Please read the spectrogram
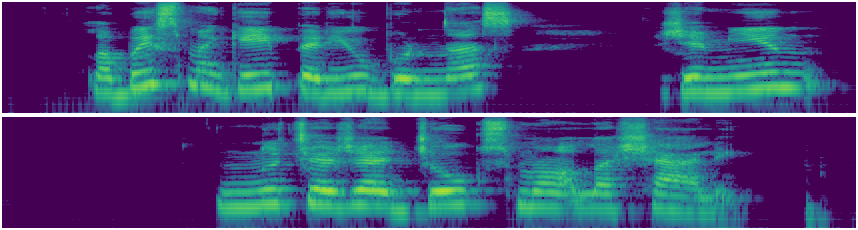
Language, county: Lithuanian, Vilnius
